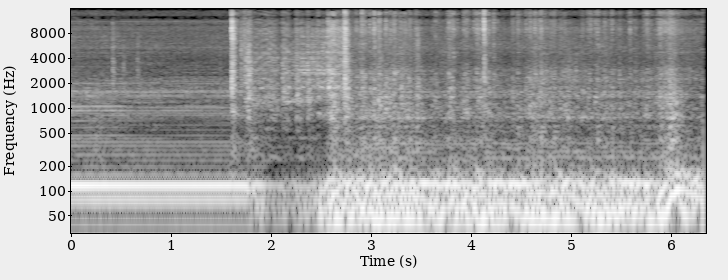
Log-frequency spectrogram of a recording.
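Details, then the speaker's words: 1966 C-10 rat rod, 5.3 LS V8 with ATM carburetor, had been fouling plugs, choppy and lean stumble on throttle; after ignition box tuning and accelerator pump change: fires right up, steady even idle and clean rev, smoother. "Fires right up. It's already feels smoother already."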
